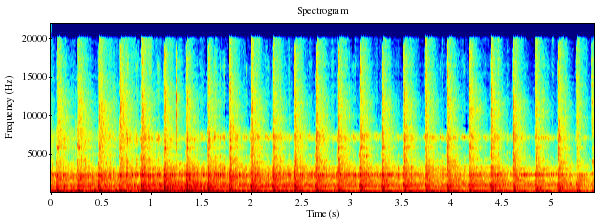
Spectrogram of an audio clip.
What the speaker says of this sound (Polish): Silnik pracuje tak, pracował, nic się nie dzieje.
